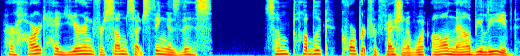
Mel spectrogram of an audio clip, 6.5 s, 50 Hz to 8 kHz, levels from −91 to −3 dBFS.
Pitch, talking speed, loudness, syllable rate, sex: 145 Hz, 165 wpm, -18 LUFS, 4.9 syllables/s, male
